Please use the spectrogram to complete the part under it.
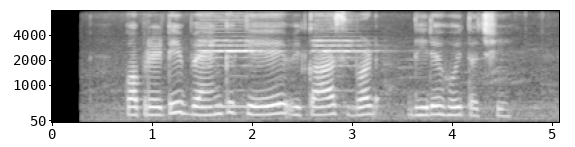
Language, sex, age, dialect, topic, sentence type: Maithili, female, 46-50, Southern/Standard, banking, statement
